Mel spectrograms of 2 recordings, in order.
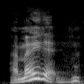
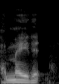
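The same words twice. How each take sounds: First: It is said with lively, excited energy. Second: It is said flatly, without much excitement. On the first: The whole journey felt amazing. "oh man, whoo, ... It's different, right? Same words, but it's different" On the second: Merely getting through was enough. "I was kind of like, oh"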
